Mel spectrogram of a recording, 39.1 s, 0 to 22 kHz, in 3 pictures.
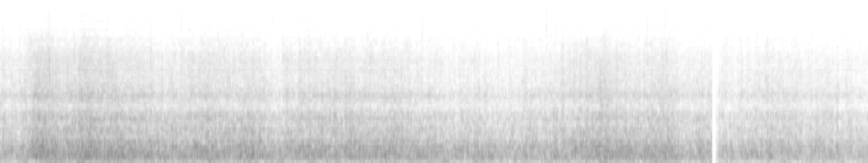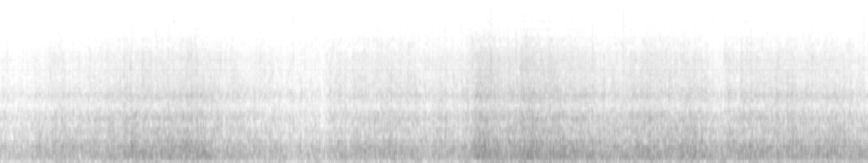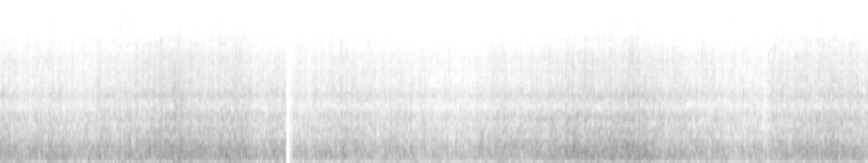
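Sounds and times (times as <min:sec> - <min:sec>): heavy rain: 0:00.4 - 0:10.6, 0:20.0 - 0:38.9.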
